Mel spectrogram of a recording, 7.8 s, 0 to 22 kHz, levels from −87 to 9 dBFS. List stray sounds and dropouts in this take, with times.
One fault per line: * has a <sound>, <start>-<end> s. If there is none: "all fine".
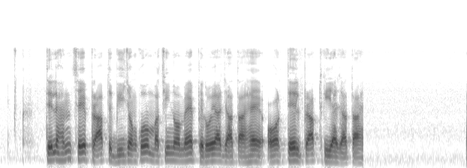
all fine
